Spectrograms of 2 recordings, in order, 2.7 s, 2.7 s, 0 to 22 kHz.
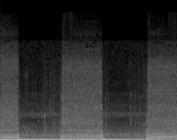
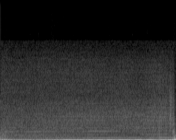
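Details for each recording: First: BMW E90 new rear window regulator, window switch plugged in and operated from the back: motor hums in short runs, cuts out and restarts partway up; owner suspects it needs a computer reset. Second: BMW E90 rear window regulator DIY; the second window, previously misbehaving with low readings, now runs fully down and up with steady motor hum, no grinding, clean stop, apparently fixed itself: normal power window operation.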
